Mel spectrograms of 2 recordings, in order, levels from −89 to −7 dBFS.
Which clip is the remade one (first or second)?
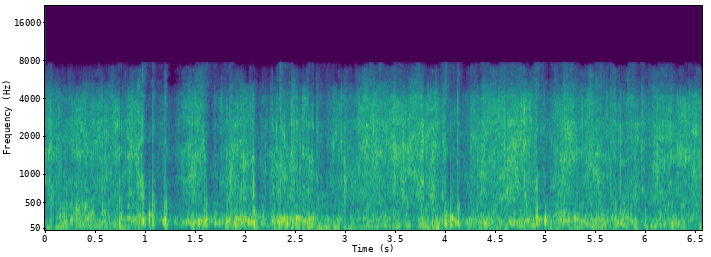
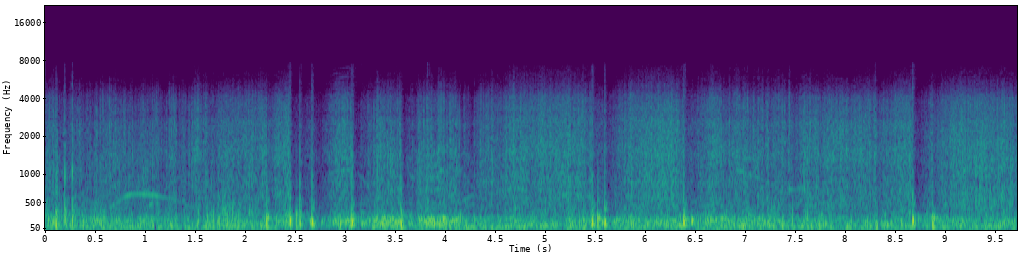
first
